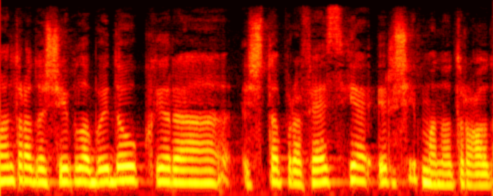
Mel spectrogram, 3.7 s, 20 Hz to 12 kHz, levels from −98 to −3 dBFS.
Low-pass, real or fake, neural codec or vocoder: 10.8 kHz; real; none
